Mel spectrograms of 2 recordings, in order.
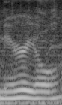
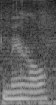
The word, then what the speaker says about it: Meryl: say your name right everybody down here pronounces my name Muriel and it's Meryl all right and it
